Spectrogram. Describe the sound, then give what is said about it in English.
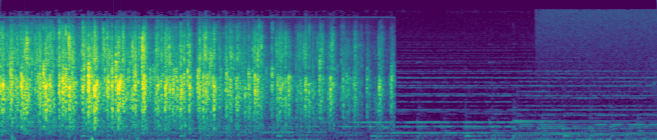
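Audience applause for the authors: dense, rapid clapping from many hands for about five seconds, then it cuts off abruptly and a soft sustained tone with steady harmonics carries on underneath. “Can we ha- please give a big round of applause to our amazing authors?”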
